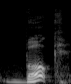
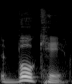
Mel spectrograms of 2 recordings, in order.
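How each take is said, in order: First: The word ends with a bare k sound. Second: The word ends with a full 'kay' syllable. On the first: The speaker calls it wrong. "a lot of people might mispronounce it as boke" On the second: The speaker calls it right. "it's bouquet"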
